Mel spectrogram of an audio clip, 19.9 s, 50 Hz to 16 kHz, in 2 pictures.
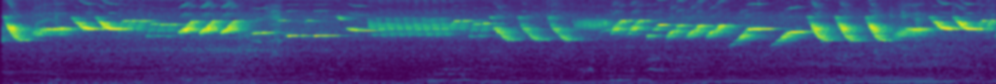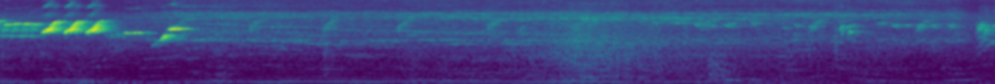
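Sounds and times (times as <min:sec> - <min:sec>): canary singing trills: 0:00.0 - 0:19.9.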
